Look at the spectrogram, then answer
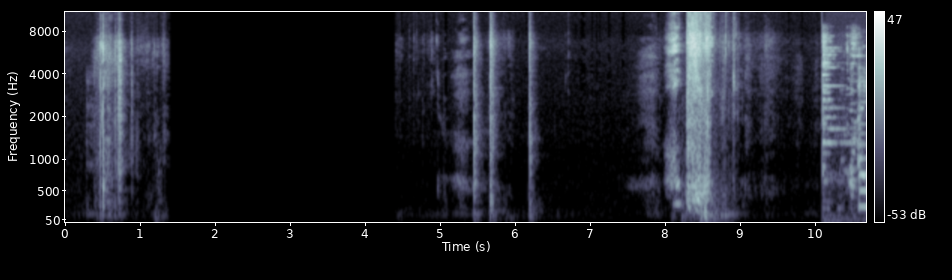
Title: how girls sneeze in public vs home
